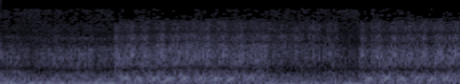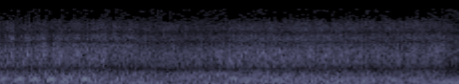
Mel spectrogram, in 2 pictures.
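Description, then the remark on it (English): A loud, steady drone of approaching Messerschmitt fighter planes' propeller engines, roaring continuously with a rough, throbbing low rumble and no voices. “Look out! Messerschmitts! Hand in the sun, boys! Here they come.”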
